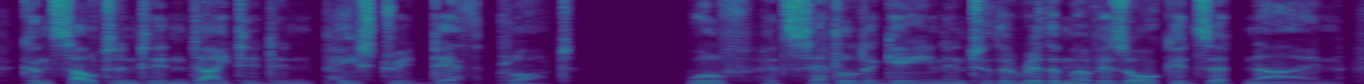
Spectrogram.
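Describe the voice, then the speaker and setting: Male narrator for first-person mystery fiction: extremely deep register, lively intonation. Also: dry recording, studio quality. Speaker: audiobook narrator. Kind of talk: scripted first-person detective story narration.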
